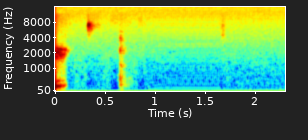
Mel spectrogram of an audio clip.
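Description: The end of a spoken word cuts off at the start, followed by two faint clicks within the first second, then silence.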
